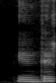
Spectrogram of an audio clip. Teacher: Bildir sözü feil olanda vurğu düşür 2-ci hecaya.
